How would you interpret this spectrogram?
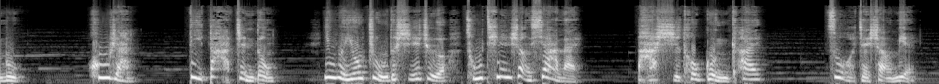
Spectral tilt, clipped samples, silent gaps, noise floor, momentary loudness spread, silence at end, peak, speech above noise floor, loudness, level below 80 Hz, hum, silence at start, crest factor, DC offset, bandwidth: -3 dB/octave; 7%; none; -47 dBFS; 9 LU; 0.25 s; 0 dBFS; 41 dB; -6 LUFS; -40 dBFS; none; 0 s; 8 dB; under 0.1%; over 20 kHz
